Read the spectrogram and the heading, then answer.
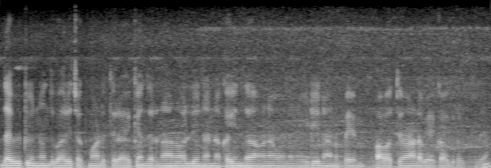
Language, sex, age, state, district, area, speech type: Kannada, male, 18-30, Karnataka, Tumkur, urban, spontaneous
